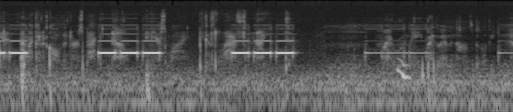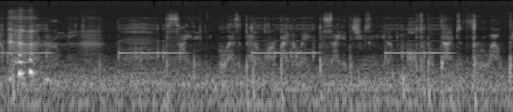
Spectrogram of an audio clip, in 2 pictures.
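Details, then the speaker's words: Infusion pump alarm in a hospital room, starting again after a nurse had already silenced it. Repeated groups of electronic beeps over quiet room noise and whispering. "I already called the nurse in here okay they already silenced the alarm the alarm starts going off again"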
